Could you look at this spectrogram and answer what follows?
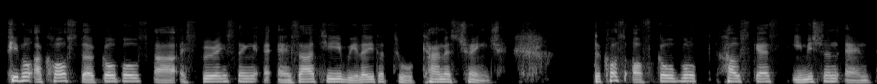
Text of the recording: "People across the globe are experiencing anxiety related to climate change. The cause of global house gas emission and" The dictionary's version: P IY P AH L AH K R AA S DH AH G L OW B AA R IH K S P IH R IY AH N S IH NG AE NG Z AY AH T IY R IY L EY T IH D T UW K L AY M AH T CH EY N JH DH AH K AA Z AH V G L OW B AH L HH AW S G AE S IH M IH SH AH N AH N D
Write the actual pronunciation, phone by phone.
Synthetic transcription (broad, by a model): P IY P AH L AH K AA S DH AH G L OW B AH L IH K S P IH R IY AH N S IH NG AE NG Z AY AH T IY R IY L EY T IH D T UW K AY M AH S CH EY N JH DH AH K AA S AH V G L OW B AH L HH AW S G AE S IH M IH SH AH N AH N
